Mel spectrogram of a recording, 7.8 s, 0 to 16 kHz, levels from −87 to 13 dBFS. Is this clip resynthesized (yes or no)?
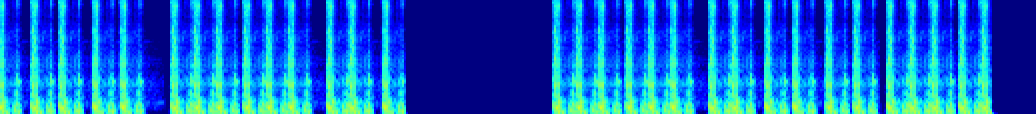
no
